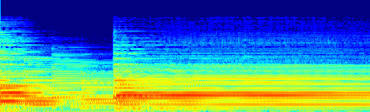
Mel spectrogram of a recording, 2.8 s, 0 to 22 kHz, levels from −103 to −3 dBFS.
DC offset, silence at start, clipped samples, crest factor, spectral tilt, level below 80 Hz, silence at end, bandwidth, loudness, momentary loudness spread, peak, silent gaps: under 0.1%; 0 s; under 0.1%; 14 dB; -8 dB/octave; -54 dBFS; 0 s; 6.4 kHz; -23 LUFS; 7 LU; -8 dBFS; none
